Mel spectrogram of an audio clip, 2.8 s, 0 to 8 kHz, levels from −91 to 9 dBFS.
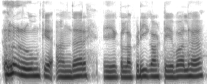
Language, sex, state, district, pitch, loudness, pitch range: Hindi, male, Jharkhand, Garhwa, 185 Hz, -14 LUFS, 170-200 Hz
